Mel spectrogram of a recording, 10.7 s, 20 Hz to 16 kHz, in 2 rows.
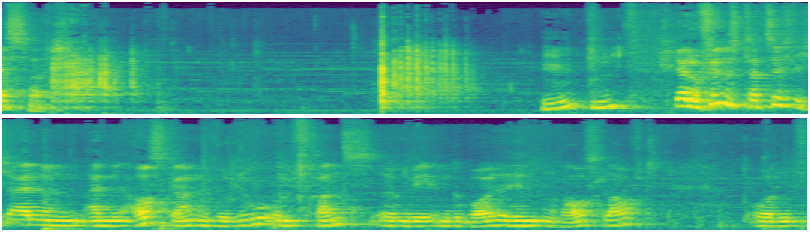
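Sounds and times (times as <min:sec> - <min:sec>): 
speech: 0:00.0 - 0:00.6, 0:03.6 - 0:09.8, 0:10.4 - 0:10.7
dice clattering across a hard surface: 0:02.6 - 0:03.3.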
